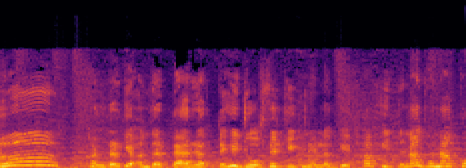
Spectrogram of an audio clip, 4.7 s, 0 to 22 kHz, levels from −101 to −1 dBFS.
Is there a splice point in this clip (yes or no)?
yes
